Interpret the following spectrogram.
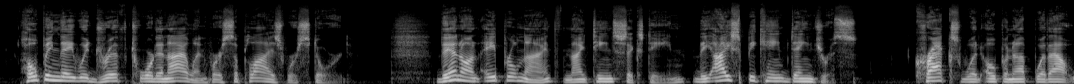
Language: English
